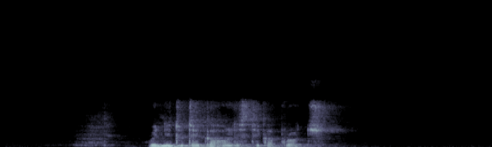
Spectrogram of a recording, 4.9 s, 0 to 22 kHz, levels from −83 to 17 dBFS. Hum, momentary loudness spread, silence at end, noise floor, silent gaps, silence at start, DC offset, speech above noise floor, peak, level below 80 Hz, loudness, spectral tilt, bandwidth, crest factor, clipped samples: none; 11 LU; 1.65 s; -82 dBFS; none; 1.5 s; under 0.1%; 59 dB; -6 dBFS; -62 dBFS; -23 LUFS; -6.5 dB/octave; 7.2 kHz; 20 dB; under 0.1%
